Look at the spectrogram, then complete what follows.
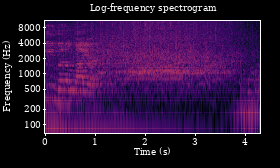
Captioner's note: cheering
